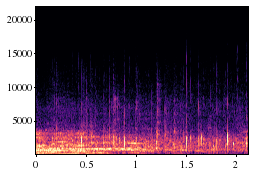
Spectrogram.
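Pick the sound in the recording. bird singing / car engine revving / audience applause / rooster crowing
audience applause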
